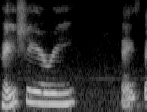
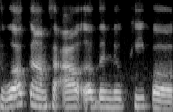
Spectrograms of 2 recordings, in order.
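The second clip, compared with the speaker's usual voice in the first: ordinary talk, nothing marked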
